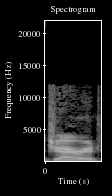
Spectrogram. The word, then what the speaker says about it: Gerard: Say hello to my man Jared. He spells it Gerard, but he pronounces it Jared.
